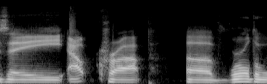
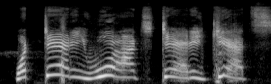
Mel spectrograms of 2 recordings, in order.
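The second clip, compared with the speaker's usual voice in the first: little squeaky gnome voice, very high pitched. Imagining the gnome walking over to somebody, in a little squeaky voice. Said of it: "like that little squeaky voice".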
